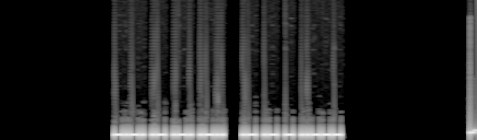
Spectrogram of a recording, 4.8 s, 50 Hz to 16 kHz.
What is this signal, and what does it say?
Morse code, heard as a keyed tone, about 44 wpm, 700 Hz. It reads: CARL AAT2
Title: CWT Exchange 45wpm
